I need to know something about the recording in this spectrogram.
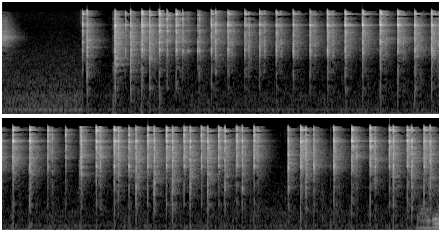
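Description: Two metal spoons played as a rhythm instrument, beaten fast and evenly between the knee and the palm of the other hand so they clack on both the down and the up stroke, at about six or seven clacks a second. It starts about a second in and breaks off briefly near the end.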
